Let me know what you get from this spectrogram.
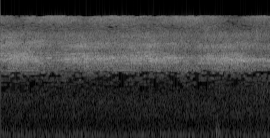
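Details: Cicadas singing live outdoors behind a broadcast, joked to be singing 'amen'; a steady, dense, high-pitched buzz runs unbroken through the whole stretch, with no voices over it.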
